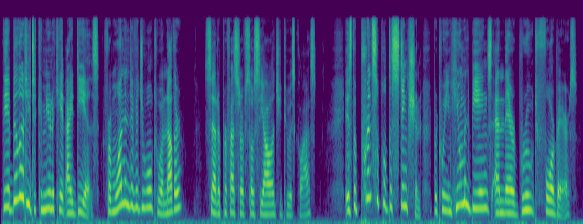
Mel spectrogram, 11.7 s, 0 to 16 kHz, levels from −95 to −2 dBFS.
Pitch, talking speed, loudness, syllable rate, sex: 230 Hz, 150 wpm, -20 LUFS, 5.5 syllables/s, female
